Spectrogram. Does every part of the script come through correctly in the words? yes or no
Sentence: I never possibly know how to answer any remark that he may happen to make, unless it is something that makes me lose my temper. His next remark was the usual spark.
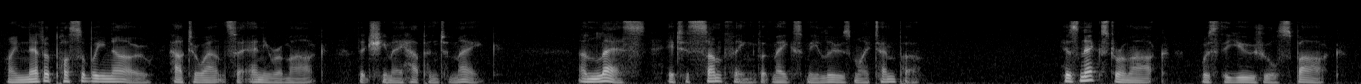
no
